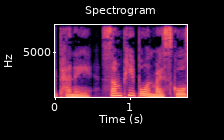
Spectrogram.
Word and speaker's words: penne: If you're Italian and you're saying penne, you're meant to say penny.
